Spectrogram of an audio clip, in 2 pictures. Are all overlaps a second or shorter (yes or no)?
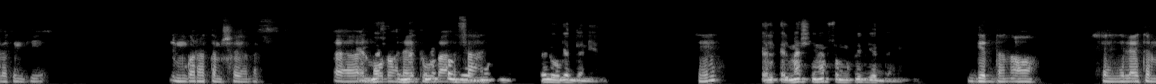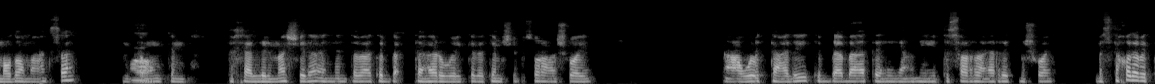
no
